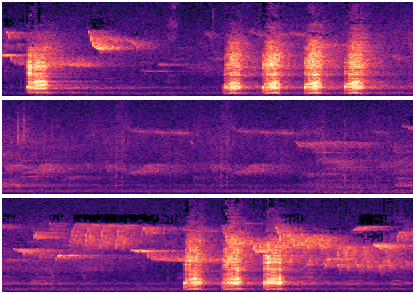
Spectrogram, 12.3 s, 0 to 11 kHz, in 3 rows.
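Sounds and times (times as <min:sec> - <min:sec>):
large corvid croaking: 0:02.2 - 0:04.2, 0:07.1 - 0:08.8, 0:10.0 - 0:11.4.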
